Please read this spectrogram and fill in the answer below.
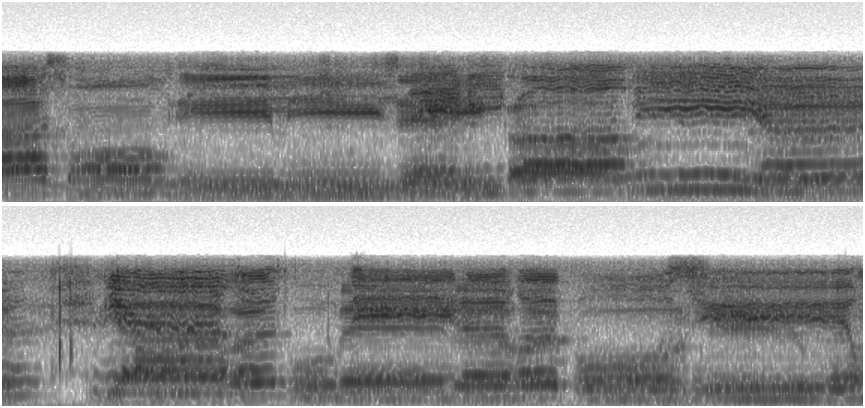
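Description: A small group of voices singing a slow chorale a cappella, in long held phrases with brief breaks between them.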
